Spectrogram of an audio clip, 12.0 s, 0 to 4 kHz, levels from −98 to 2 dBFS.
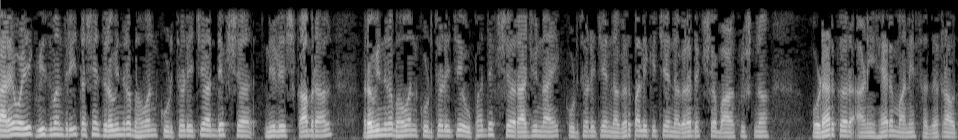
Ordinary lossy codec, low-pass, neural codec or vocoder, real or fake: none; 3.6 kHz; none; real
